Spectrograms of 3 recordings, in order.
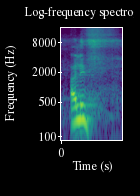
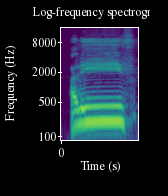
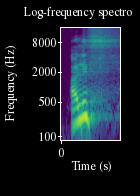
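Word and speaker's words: آلف: এ হরফটির মধ্যে কোন টান হবে না। উচ্চারণ হবে আলিফ। যদি আমরা টেনে পড়ি তাহলে এখানে ভুল হবে। আমরা অনেকেই আলিফ বলি। এটা আসলে ভুল উচ্চারণ গলত। এটা আলিফ এরকম হবে।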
